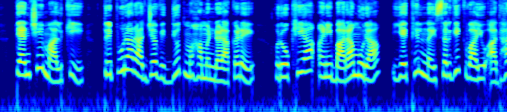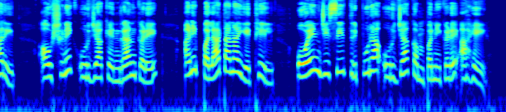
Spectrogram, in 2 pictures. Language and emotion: Marathi, neutral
